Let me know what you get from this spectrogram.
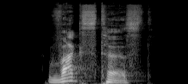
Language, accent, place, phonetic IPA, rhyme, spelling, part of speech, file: German, Germany, Berlin, [ˈvakstəst], -akstəst, wachstest, verb, De-wachstest.ogg
- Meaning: inflection of wachsen: 1. second-person singular preterite 2. second-person singular subjunctive II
